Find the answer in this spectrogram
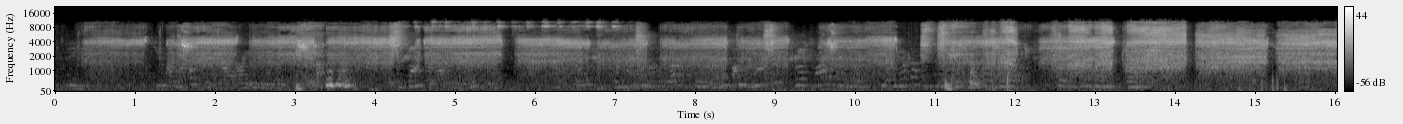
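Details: Several hand-fed baby cockatiels (Nymphicus hollandicus), hungry before hand feeding, give harsh, raspy, hissing begging calls in near-continuous pulses, pleading for food.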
